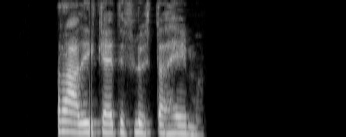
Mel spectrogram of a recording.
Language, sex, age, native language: Icelandic, female, 30-39, Icelandic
